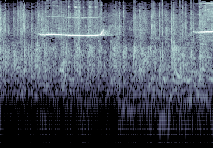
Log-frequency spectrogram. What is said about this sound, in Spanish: Pido un fuerte aplauso para el señor Víctor Martínez y su señora esposa Josefina.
